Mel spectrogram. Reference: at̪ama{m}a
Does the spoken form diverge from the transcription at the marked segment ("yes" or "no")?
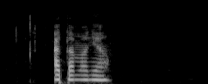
yes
